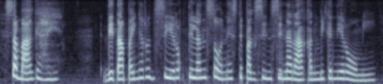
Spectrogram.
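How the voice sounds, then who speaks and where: Casting: actress as gentle young nurse, higher-pitched voice, close dry sound, radio drama. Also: female voice, unhurried, long pauses, no echo. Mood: friendly, chatty. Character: caring young village nurse, gentle and sociable. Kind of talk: Ilocano radio drama acting.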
